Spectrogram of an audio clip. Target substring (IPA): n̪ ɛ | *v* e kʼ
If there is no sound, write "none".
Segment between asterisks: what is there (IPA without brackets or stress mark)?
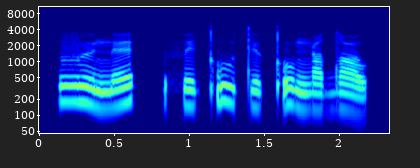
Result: θ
